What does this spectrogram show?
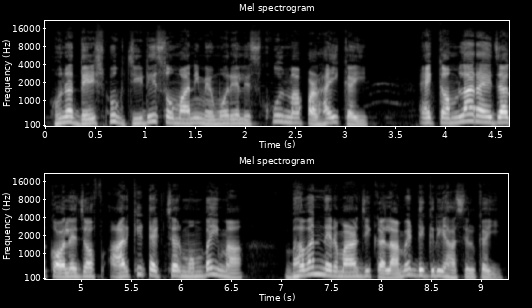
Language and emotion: Sindhi, neutral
